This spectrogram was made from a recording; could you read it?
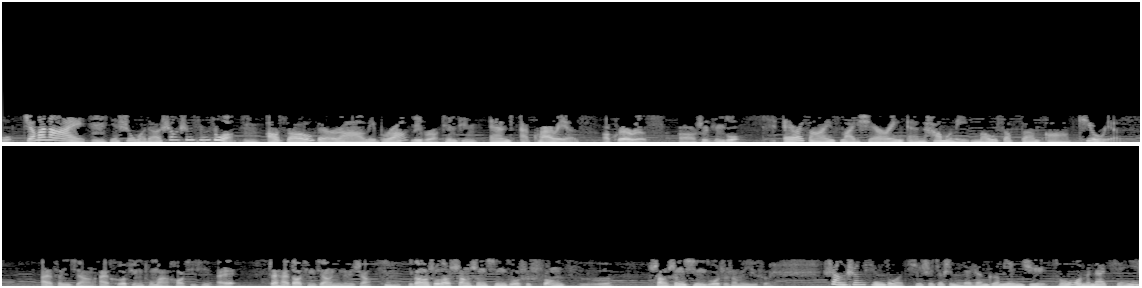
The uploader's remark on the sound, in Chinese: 老粉能一耳朵就听出这嘈杂的音质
